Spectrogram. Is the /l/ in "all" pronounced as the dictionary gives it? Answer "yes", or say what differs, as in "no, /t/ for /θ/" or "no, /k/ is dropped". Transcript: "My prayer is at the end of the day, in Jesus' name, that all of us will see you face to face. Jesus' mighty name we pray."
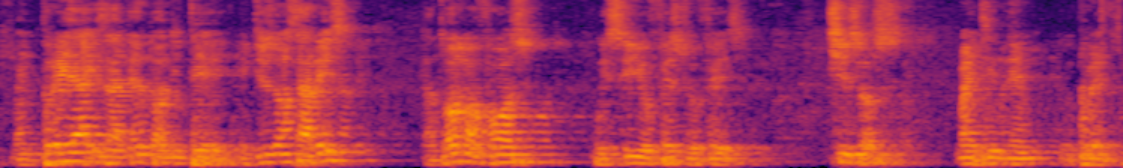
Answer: no, /n/ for /l/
